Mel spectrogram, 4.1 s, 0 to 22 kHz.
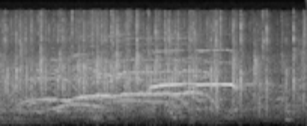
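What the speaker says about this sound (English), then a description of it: "Let's give the 9th graders a big warm round of applause." A high school football crowd applauds and cheers for the ninth-grade class, a dense wash of clapping with a whistle-like tone sliding over it, then fading as the ovation tapers off.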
